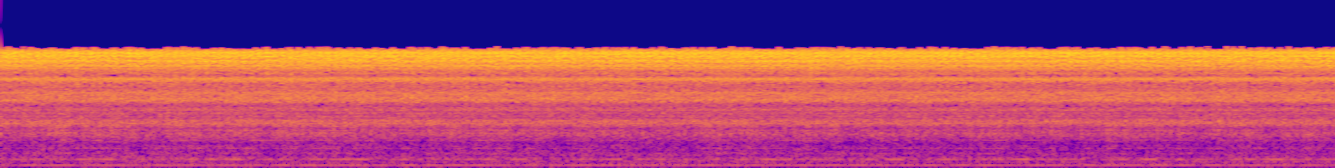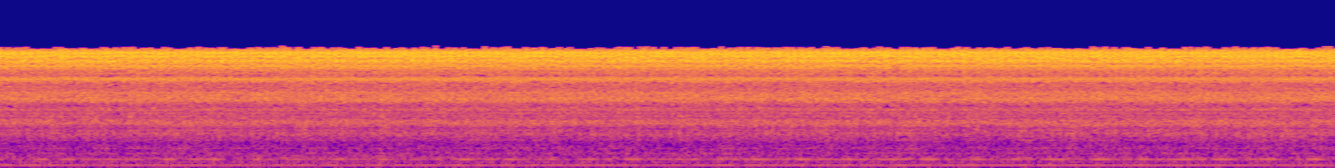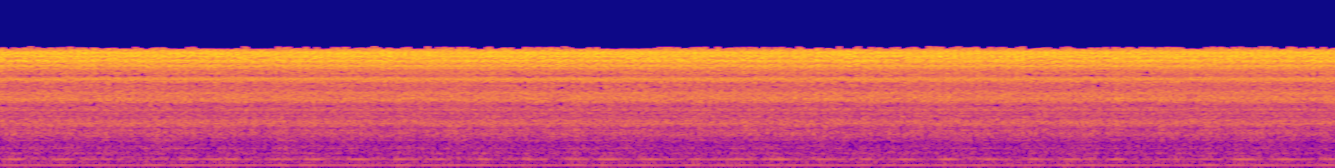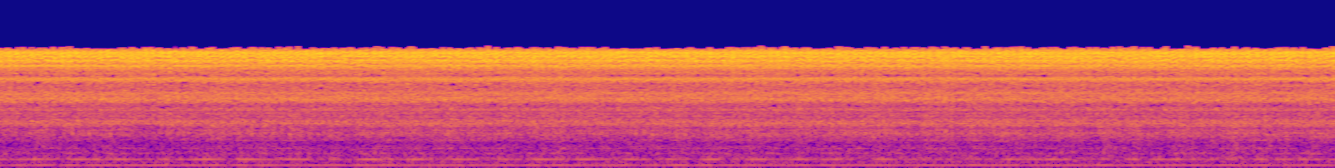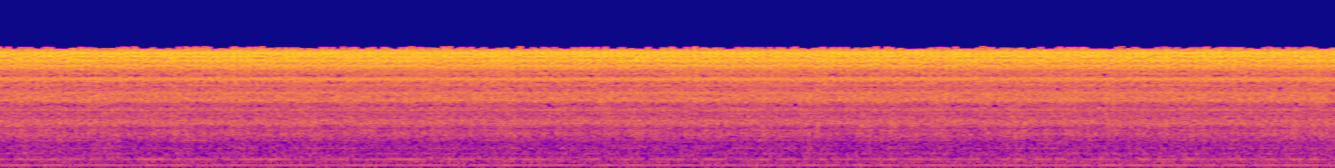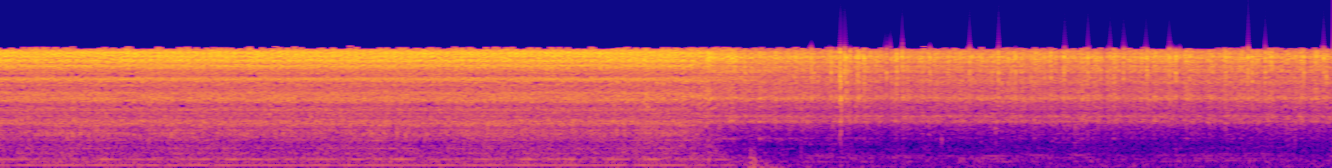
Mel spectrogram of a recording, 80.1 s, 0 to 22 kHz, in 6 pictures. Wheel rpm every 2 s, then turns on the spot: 110, 120, 120, 120, 110, 110, 110, 120, 120, 120, 120, 120, 120, 120, 120, 120, 120, 120, 120, 120, 120, 120, 120, 120, 120, 120, 110, 110, 110, 110, 120, 110, 110, 120, 120, 120, 120, 150, 160, 160.
none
